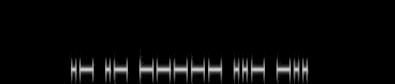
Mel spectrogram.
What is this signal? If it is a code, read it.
Morse code, heard as a keyed tone, about 27 wpm, 700 Hz. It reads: AA0UD
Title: USA Call Signs - 5 Characters - Repeated 3x - 28wpm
